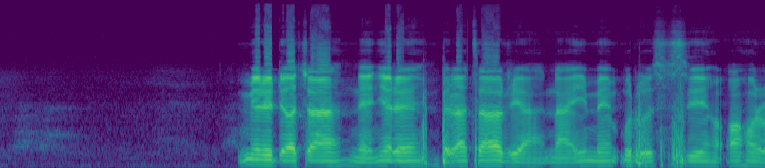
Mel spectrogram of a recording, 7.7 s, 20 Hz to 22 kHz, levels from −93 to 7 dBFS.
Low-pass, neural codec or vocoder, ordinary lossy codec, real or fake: 19.8 kHz; vocoder, 44.1 kHz, 128 mel bands, Pupu-Vocoder; none; fake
